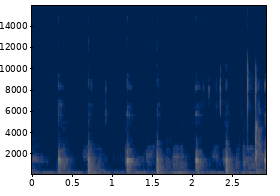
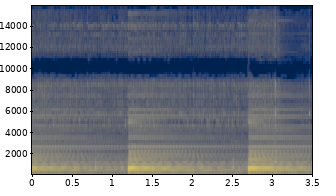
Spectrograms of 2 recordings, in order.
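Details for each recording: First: Antique count-wheel kitchen/parlor clock out of beat, timer reading about minus 130 to plus 130 with much overswing: tick-tock near seventy a minute with unevenly spaced, limping ticks; fixed by leveling the clock, removing a shim. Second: Antique count-wheel kitchen clock, strike tripped manually by lifting the lever: eight clear, evenly spaced bell strikes over faint ticking until the lever drops into a deep count-wheel tooth; normal hour strike.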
